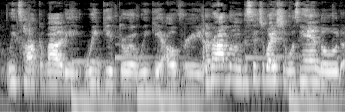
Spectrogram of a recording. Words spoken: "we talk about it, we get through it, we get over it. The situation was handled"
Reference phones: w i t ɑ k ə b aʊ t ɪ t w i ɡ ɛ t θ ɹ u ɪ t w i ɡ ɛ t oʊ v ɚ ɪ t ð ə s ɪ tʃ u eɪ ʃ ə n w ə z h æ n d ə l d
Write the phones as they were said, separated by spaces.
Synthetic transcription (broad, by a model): w i t ɑ k ə b aʊ t ɪ t w i ɡ ɛ t θ ɹ u ɪ t w i ɡ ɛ t oʊ v ɚ ɪ t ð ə s ɪ tʃ u eɪ ʃ ə n w ə z h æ n d l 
